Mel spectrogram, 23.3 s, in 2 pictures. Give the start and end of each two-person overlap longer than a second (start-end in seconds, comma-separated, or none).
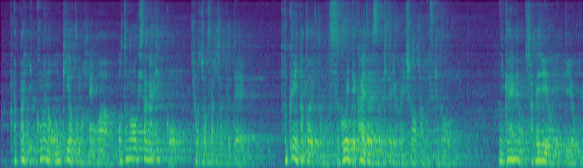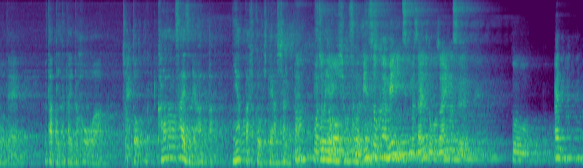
17.5-19.3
